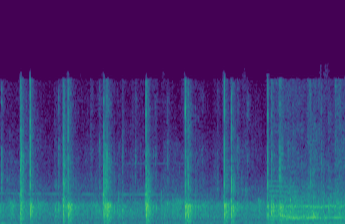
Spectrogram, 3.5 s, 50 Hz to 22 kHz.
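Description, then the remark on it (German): Scattered applause from a small group on a balcony in Germany one evening in March 2020, at the start of the pandemic, clapping for doctors and nursing staff: sharp claps at an uneven rhythm that thicken into a steadier, denser clapping toward the end, with no voices. “Zu Beginn der Pandemie traf sich halb Deutschland abends auf dem Balkon und klatschte Ärztinnen und Pflegepersonal Beifall für ihre harte Arbeit auf den prall gefüllten Intensivstationen.”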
